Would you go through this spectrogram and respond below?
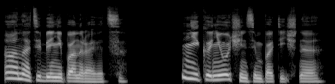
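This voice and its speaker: A woman voicing a stubborn young rocker woman who speaks curtly in a lowered, muffled tone. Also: a little fast, no room sound, studio quality. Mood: cold. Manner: flat, curt, lowered voice.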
